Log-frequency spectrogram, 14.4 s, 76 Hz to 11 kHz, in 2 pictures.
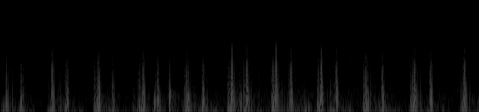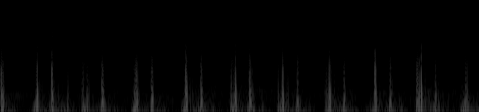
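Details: Steady deep heartbeat thumps at about 87 a minute from a medically fit adult, recorded with several precision contact microphones. Occasional doubled beats are a microphone-delay artefact. Normal heart sounds.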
